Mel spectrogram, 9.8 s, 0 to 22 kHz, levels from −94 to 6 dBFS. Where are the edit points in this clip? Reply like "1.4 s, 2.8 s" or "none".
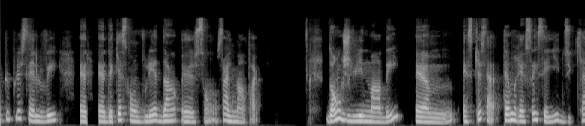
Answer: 1.4 s, 3.7 s, 5.4 s, 6.8 s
